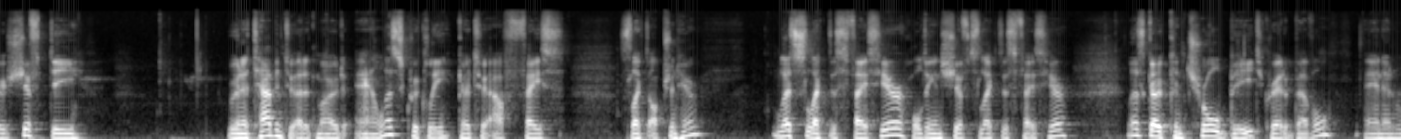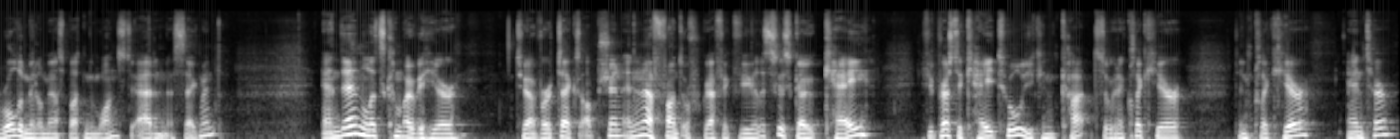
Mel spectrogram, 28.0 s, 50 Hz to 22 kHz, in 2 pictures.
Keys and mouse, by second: 0.3 Tab, 1.7 Tab, 2.5 Tab, 5.0-7.7 drag, 7.7-9.5 middle drag, 9.5 shift+click, 9.7-18.9 shift+middle drag, 11.9 ctrl+b, 18.9-28.0 drag, 20.3 KP_1, 23.7 k.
